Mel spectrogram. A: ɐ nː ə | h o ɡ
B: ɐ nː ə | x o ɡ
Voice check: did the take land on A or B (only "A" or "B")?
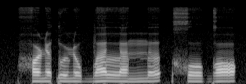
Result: B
